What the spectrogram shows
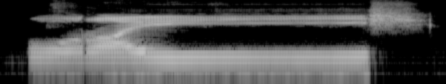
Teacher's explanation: Ra yang berbaris fathah adalah ra tebal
